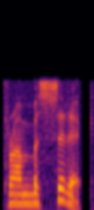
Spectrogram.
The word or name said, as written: thrombocytic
